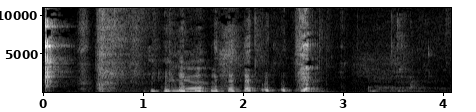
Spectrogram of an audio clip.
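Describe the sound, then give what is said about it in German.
Glasses clink together in a toast at the start, a bright ringing tap, followed by voices talking and laughing. “Ja, bitte. Natürlich das Mineralwasser Medio. ich trinke ein Weizen.”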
